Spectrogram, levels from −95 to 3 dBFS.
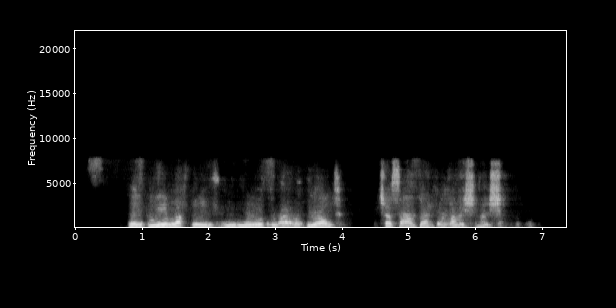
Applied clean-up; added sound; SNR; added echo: neural mask model Resemble Enhance denoiser.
